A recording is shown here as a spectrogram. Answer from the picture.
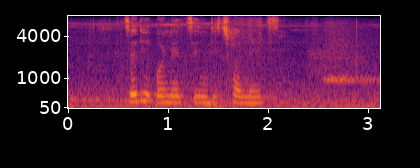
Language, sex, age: Tswana, female, 20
